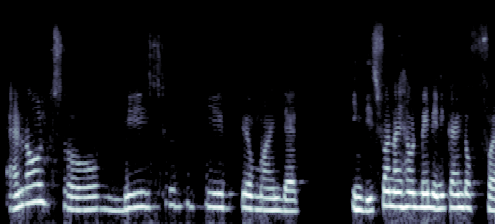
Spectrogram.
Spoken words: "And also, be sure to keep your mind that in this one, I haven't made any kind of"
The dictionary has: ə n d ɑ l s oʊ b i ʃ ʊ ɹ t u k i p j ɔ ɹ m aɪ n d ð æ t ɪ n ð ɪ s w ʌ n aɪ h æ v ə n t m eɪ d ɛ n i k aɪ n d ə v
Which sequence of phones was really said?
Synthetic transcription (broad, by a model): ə n d ɑ l s oʊ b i s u t u k i p j ɔ ɹ m aɪ n d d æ t ɪ n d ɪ s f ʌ n aɪ h æ v ə n t m eɪ d ɛ n i k aɪ n d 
